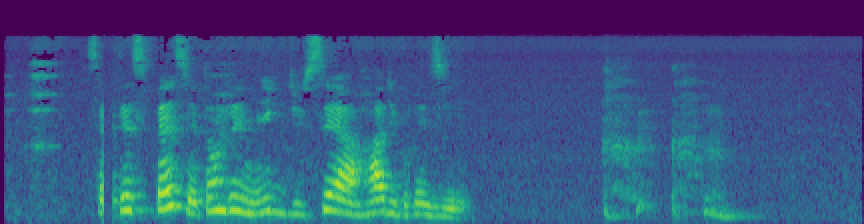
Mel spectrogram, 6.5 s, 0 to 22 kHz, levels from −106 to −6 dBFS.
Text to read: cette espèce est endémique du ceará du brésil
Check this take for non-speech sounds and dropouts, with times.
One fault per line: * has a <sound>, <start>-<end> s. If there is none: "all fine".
* has a dropout, 0.8-0.9 s
* has a cough, 4.5-5.8 s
